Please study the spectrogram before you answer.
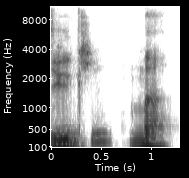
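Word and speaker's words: zeugma: No, well, it's Z-E-U-G-M-A. Oh, G. And the pronunciation is Zugma.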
